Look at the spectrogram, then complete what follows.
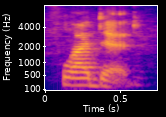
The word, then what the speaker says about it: flooded: If the verb ends in a T or D, you pronounce this as ed. For example, we have the verb to knit. So when we make it past tense, we will say knitted. Okay, knitted. You see I'm pronouncing the ed.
